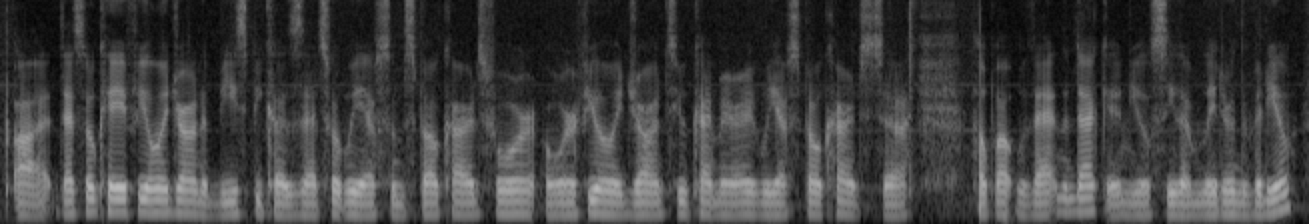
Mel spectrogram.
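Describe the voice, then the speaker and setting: A man's voice: on the low side, little pitch movement, quick pace, a little mellow. Congested young man rambling. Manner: rambling with many fillers and restarts. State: congested from a cold; out of breath. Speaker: deck profile video host. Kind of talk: casual game deck walkthrough.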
